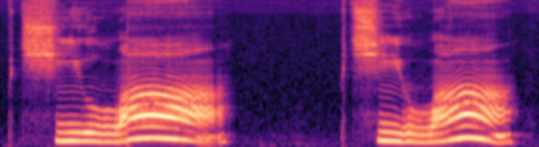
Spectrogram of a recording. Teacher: Ударение на букву А.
